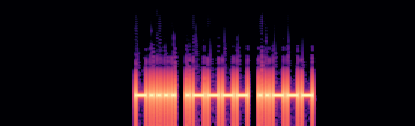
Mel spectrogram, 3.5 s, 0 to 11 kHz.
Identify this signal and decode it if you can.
Morse code, heard as a keyed tone, about 40 wpm, 700 Hz. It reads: 612
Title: Numbers - 3-Digit 40wpm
